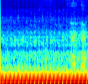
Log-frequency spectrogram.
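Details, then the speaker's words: Wrecked Maserati with turbos and damaged intercooler, idling with exhaust valves open; deep loud steady burble, even and smooth with no misses or rattles; normal idle. "But, you can hear just how loud. This is the valves open."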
